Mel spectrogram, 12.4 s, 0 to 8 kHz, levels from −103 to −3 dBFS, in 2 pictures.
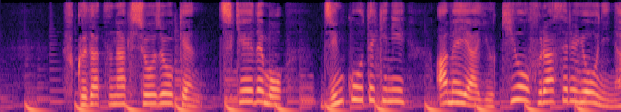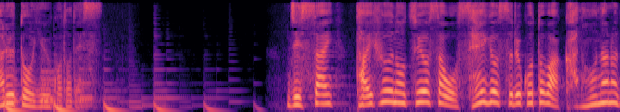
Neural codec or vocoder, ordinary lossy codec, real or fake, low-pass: none; none; real; 7.2 kHz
